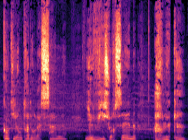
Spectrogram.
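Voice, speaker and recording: Expressive man reading a storybook. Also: high-pitched, a little hiss or hum. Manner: dramatic, slowing down for suspense. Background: soft background music.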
